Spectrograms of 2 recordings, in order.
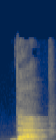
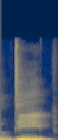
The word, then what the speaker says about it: Depp: Depp. Nie jest to Deep. W Polsce często słyszę ten błąd.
